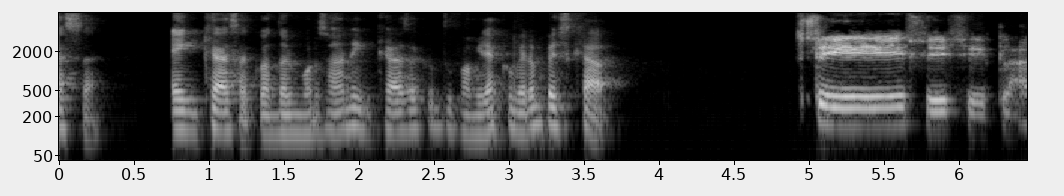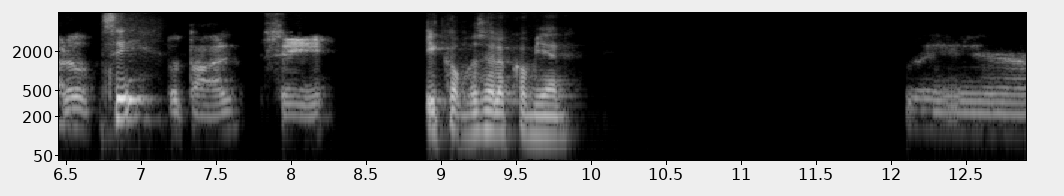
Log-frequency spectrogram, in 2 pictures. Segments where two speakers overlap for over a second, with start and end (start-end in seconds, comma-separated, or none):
none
